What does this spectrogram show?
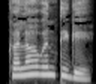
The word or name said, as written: ಕಲಾವಂತಿಕೆ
